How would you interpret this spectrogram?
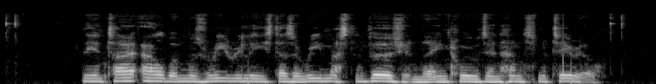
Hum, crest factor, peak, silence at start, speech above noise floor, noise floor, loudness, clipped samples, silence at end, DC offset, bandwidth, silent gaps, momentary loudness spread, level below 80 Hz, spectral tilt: none; 16 dB; -4 dBFS; 0.05 s; 45 dB; -63 dBFS; -20 LUFS; under 0.1%; 0.45 s; under 0.1%; 11.5 kHz; none; 14 LU; -50 dBFS; -6.5 dB/octave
